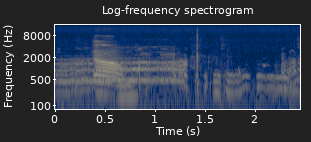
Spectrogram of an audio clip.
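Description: A rooster clucks close by at chicken feeding time, with a short run of harmonic calls followed by softer, scattered clucks and farmyard shuffling.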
